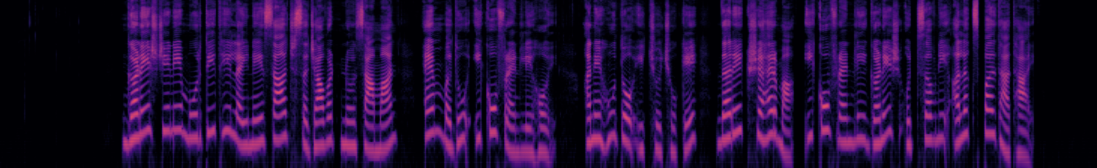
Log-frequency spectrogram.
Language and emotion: Gujarati, neutral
